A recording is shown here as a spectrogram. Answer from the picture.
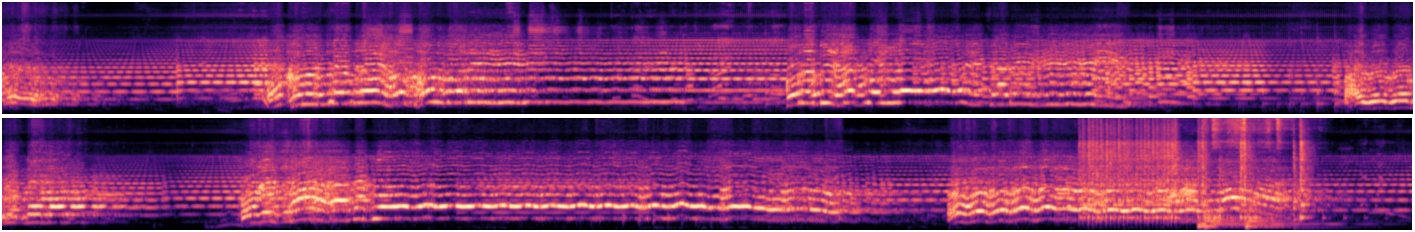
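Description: Wind instruments of a chhau dance band, with a trumpet among them, playing a loud melody in phrases of a few seconds with brief breaks between them; the long held notes waver in pitch.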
